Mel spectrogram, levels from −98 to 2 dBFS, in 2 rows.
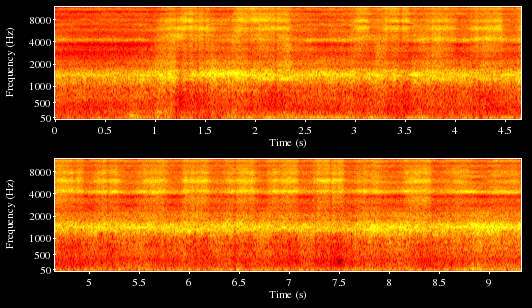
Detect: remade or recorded remade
